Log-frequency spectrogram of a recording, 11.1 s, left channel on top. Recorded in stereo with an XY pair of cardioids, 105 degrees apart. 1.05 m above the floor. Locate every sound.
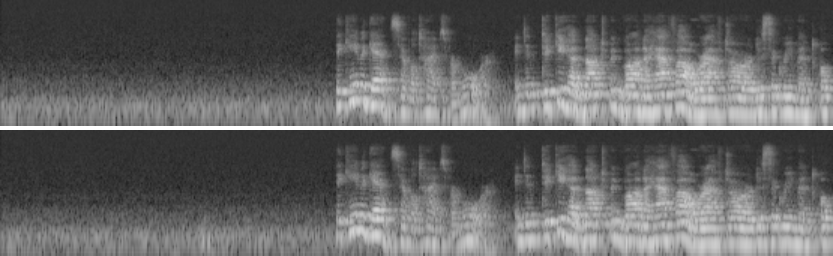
4.5 s a woman speaking: 20° left, 1.0 m
7.2 s a woman speaking: 30° left, 1.1 m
